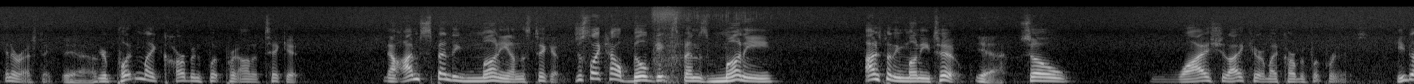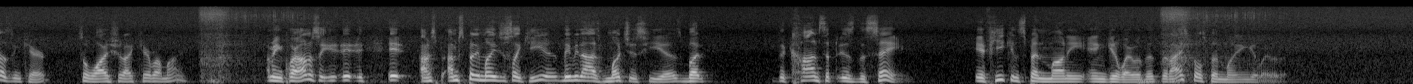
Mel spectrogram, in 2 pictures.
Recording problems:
hiss; noticeable; throughout; 15 dB below the speech

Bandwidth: 15.5 kHz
